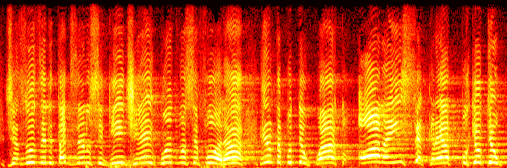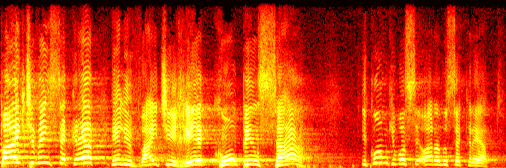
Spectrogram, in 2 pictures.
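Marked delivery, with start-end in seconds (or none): 1.7-10.3 raised, loud exhortation; forceful preaching. Acted. Jesus telling believers to pray in secret, forceful preaching. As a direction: build to a ringing, slowed last line.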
